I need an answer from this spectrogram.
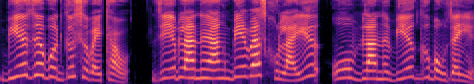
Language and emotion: Bodo, angry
